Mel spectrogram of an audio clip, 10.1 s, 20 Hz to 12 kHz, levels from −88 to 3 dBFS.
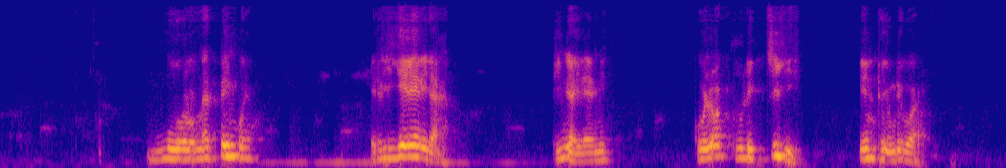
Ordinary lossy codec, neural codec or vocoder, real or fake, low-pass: Opus, 24 kbps; codec, 24 kHz, 1.5 kbps, HILCodec; fake; 10.8 kHz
